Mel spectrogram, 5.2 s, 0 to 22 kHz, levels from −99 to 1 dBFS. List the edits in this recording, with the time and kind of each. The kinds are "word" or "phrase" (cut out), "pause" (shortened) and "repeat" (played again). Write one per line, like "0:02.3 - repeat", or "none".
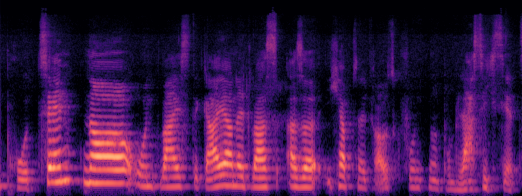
0:03.7 - word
